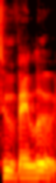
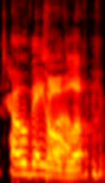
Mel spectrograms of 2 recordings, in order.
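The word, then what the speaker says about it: Tove Lo: It's Tuve Lu, yes. – Thank you. I've been saying Tove Lu.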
